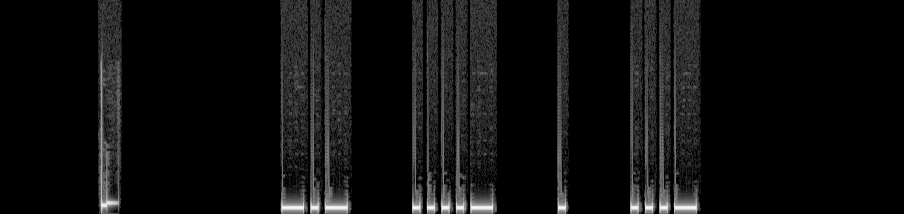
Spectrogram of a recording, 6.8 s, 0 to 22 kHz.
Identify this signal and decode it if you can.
Morse code, heard as a keyed tone, about 22 wpm, spaced as for 13 wpm, 700 Hz. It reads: K4EV
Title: USA Call Signs - 4 Characters - 3x Character Spacing - 22wpm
